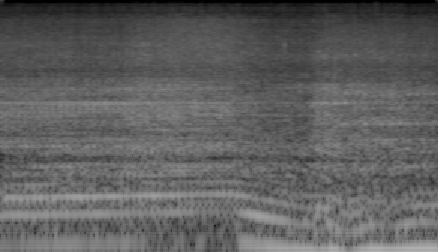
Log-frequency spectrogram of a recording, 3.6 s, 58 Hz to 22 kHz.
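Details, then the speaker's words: Bullnose Ford F350 project truck driving with hubs unlocked: engine drone with rough, loosely repeating clang near four per second under acceleration; worn driveshaft U-joints clanking. "The freaking U-jints are going clang clang clang clang clang."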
